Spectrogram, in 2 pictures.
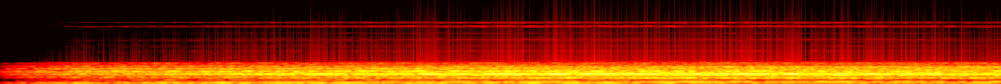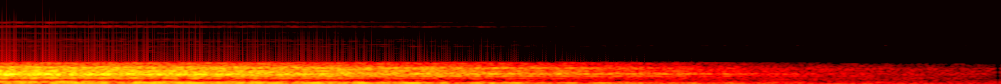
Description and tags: The queer spacecraft soars through deep space, its engines rumbling. If this describes your sound needs you've found the perfect sound! Could also pass as a ambient effect. Made by paulstreching my voice in Audacity. I always appreciate seeing what you make with my stuff, so be sure do drop me a link! Make sure to comment or rate if you found this sound helpful!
